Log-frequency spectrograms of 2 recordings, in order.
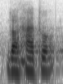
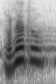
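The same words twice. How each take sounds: First: A low, understated "Donato"; low-toned name. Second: Higher-toned name. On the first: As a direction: say "Donato" low and softly level. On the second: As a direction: say "Donato" higher and firmer, falling at the end. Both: Shown as a demonstration. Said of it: "El tono de voz".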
